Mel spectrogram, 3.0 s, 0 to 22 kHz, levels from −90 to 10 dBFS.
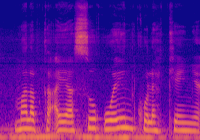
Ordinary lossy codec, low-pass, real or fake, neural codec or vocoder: none; none; real; none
